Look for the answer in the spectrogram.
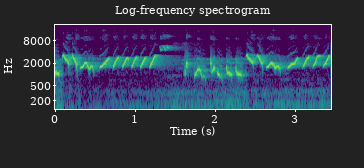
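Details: White-rumped shama master song used to get a silent bird singing: an almost continuous run of fast, rising whistled notes repeated many times, broken once by a brief descending series.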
